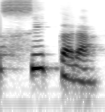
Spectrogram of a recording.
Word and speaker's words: cítara: Exemplo aí, o primeiro exemplo é a palavra cítara, que enquanto aí é proparoxítona, ela é um instrumento musical.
